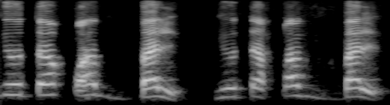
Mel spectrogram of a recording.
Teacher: है, दोनों हाथ साथ साथ आ गए, अहदिहिमा, वलम युतक़ब्बल, युतक़ब्बल, बा पे सख्ती से तशदीद के जैसे जुड़ेगा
